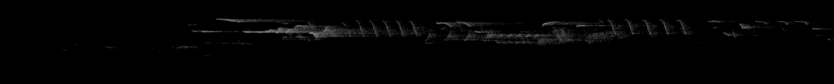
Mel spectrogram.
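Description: A small songbird singing in high, rapid trills and chirps. The song starts about two seconds in, is loudest at first, then goes on more faintly.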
